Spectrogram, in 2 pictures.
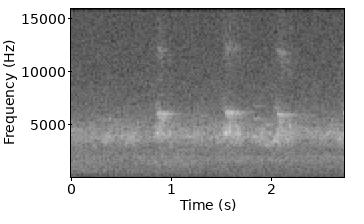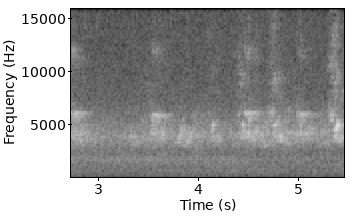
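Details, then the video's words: A singing male barn swallow, with a nest and mate nearby at Skala Kallonis, Lesvos, Greece, on 10 May 2014, gives a thin, high twittering warble in quick bursts about once a second, over a steady hiss. "Singing Swallow"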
